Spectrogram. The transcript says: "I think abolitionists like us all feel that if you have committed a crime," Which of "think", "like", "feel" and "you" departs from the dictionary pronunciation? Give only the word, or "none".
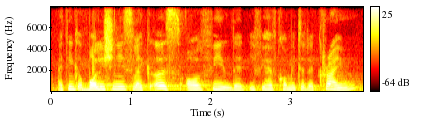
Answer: think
